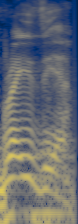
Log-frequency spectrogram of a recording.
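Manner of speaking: "Brazier" as low, falling BRAY-zee-uh; correct pronunciation. Shown as a demonstration. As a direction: repeat "Brazier" carefully with a buzzed z. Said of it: "It's brazier".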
